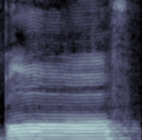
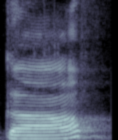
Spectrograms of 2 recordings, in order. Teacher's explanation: یہاں قاف اور کاف دونوں میں فرق ہے اور اسی فرق کو واضح کرنا ضروری ہے۔ قاف کو موٹا پڑھنا ہے جبکہ کاف کو نرم زبان سے ادا کرنا ہے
